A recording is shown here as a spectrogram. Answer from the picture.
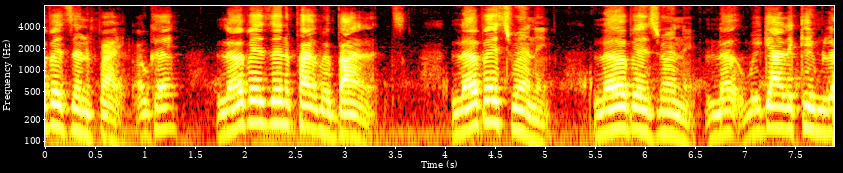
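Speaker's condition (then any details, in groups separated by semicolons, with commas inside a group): Traumatic brain injury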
